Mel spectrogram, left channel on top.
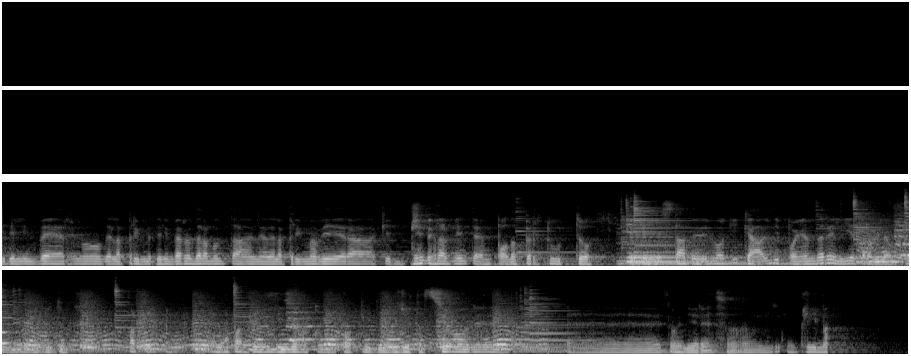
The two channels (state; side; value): silent; left; digital silence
